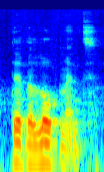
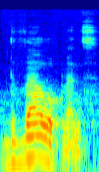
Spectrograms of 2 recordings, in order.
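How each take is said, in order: First: Development mis-stressed as deve-LOP-ment; development with a full, stressed LOP; stress on third syllable. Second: Development stressed as de-VEL-opment; development with the weight on its second syllable, VEL. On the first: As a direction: put the weight on LOP in development. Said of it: "we don't have development". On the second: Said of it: "This is the stress which is correct". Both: Shown as a demonstration.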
